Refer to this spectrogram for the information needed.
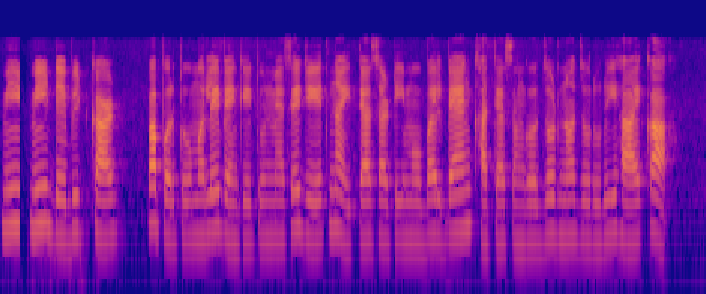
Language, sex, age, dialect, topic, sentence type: Marathi, female, 18-24, Varhadi, banking, question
